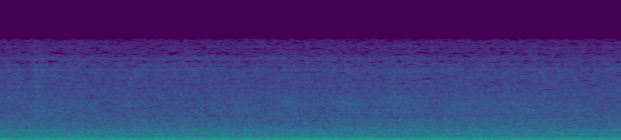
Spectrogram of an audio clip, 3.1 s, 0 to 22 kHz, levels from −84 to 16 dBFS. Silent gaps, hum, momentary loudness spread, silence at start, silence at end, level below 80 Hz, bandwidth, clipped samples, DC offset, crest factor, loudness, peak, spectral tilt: none; none; 2 LU; 0 s; 0 s; -50 dBFS; 16 kHz; under 0.1%; under 0.1%; 12 dB; -32 LUFS; -20 dBFS; -5.5 dB/octave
